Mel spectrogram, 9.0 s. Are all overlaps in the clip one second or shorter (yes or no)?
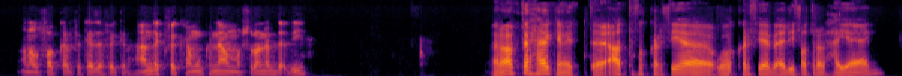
yes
